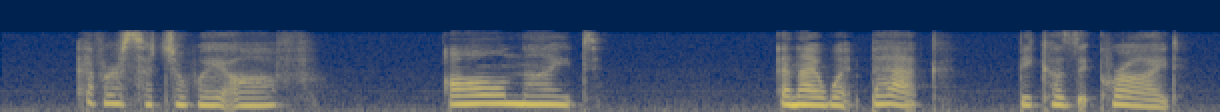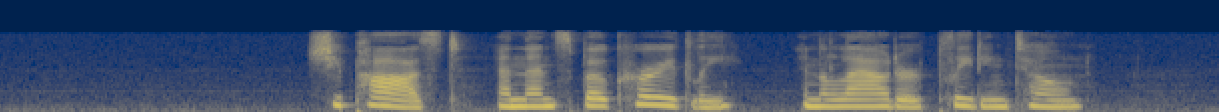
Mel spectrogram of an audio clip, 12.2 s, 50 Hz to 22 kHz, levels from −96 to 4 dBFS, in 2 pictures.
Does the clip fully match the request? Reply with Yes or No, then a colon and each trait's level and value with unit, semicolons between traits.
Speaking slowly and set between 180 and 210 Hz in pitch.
No: slow, 125 wpm; high, 240 Hz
